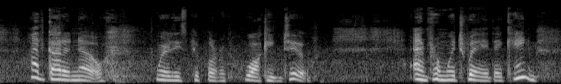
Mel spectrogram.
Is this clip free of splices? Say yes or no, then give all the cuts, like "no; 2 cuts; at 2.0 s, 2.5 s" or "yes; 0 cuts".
yes; 0 cuts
